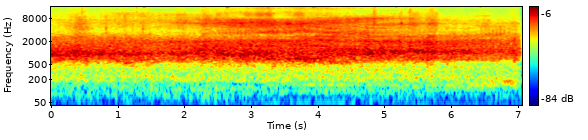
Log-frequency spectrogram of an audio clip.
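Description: Steady city street noise from road traffic: an even rush of passing cars and tyres, swelling slightly midway.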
